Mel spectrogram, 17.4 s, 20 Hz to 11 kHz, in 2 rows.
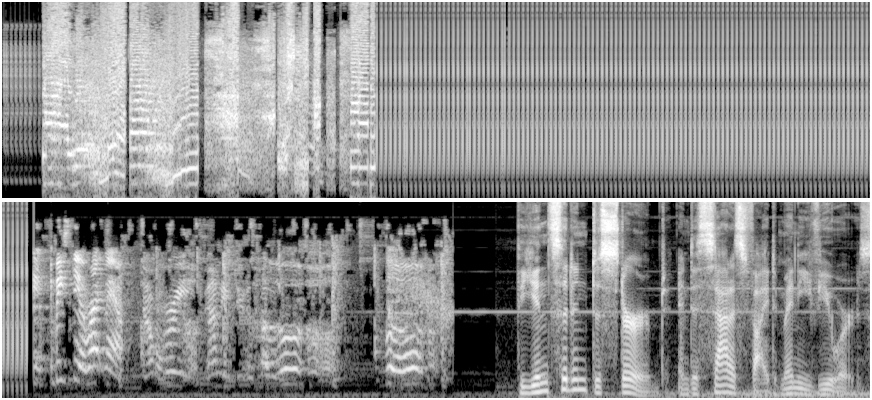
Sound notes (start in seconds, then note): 3.8 clicking noise; 12.3 groaning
